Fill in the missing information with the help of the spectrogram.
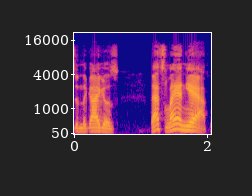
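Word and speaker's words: lagniappe: I learned that word Lanyap in Louisiana. That's how I could pronounce it, so pretty proud of myself there.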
